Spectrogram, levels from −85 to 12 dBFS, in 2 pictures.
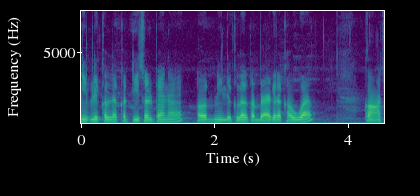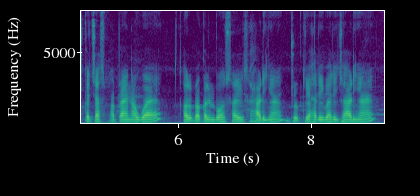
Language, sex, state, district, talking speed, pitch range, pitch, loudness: Hindi, male, Goa, North and South Goa, 215 wpm, 145-150 Hz, 145 Hz, -18 LUFS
